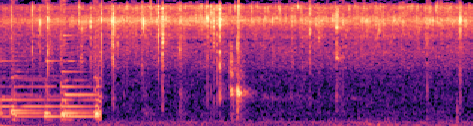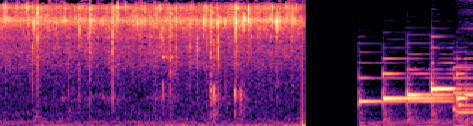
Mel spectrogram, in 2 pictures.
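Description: Pork belly pieces frying in a wok: a steady sizzle with frequent small spits and crackles, which cuts off suddenly near the end.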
